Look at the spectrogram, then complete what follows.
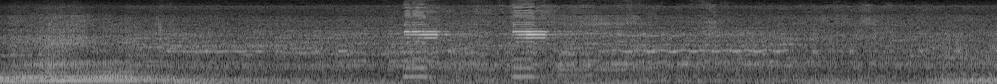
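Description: Car engines revving in the street, where drivers are doing burnouts. A car horn gives two short toots about three and four seconds in.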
